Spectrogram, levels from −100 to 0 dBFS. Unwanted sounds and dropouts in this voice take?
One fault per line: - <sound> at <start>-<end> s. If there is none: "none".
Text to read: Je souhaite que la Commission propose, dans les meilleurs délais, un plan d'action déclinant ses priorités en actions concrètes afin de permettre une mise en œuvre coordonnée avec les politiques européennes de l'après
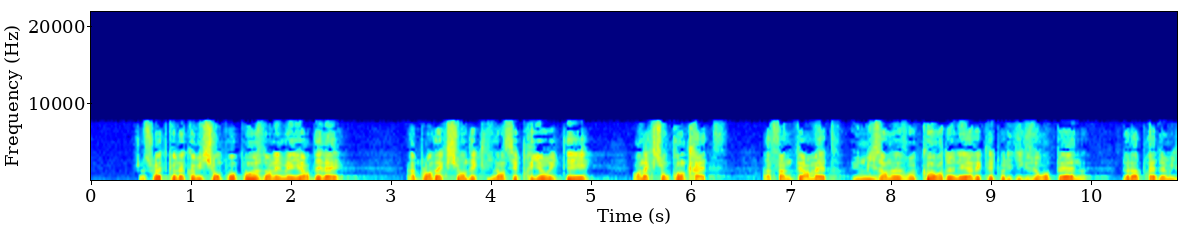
none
